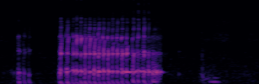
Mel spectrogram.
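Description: A loud, drawn-out burp of about three-quarters of a second rises abruptly between two faint short sounds, at the close of a long gaming livestream.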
